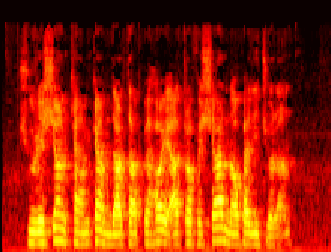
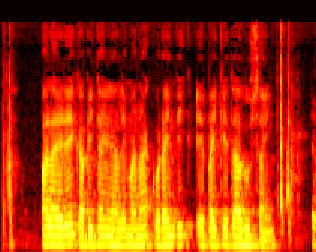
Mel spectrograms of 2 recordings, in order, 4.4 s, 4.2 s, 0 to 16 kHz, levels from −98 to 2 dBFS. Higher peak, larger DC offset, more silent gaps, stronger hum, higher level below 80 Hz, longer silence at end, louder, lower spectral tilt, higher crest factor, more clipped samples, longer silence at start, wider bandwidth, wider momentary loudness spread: about the same, -6 dBFS vs -4 dBFS; neither; neither; neither; about the same, -56 dBFS vs -56 dBFS; first, 0.55 s vs 0 s; second, -22 LUFS vs -19 LUFS; second, -5.5 dB/octave vs -8 dB/octave; about the same, 16 dB vs 16 dB; neither; first, 0.3 s vs 0.1 s; about the same, 11 kHz vs 11.5 kHz; about the same, 9 LU vs 11 LU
